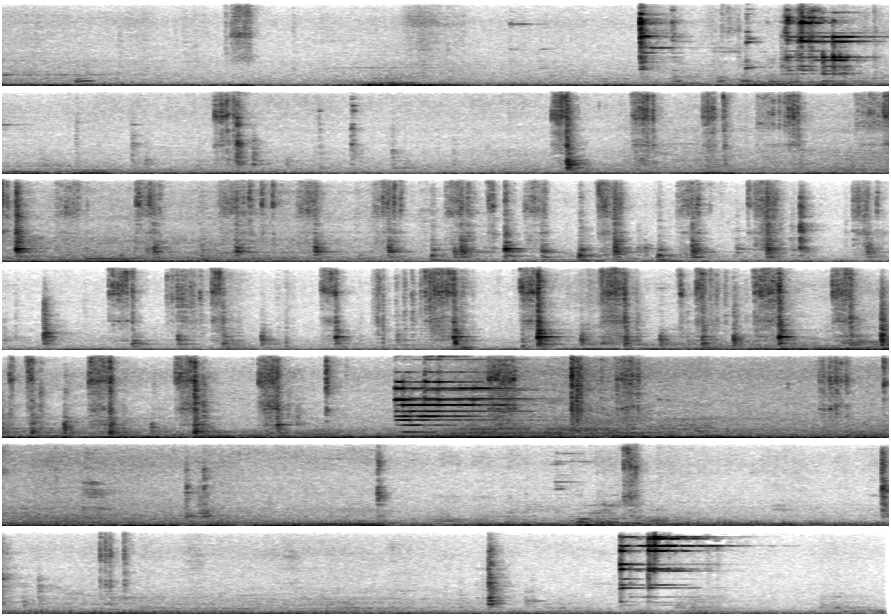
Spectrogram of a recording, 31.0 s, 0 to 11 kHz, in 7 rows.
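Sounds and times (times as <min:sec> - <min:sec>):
ringing metal clink: 0:02.6 - 0:04.5, 0:19.7 - 0:20.9, 0:29.7 - 0:30.4
ratchet wrench clicking: 0:05.5 - 0:06.4, 0:07.2 - 0:19.5, 0:20.2 - 0:22.4, 0:26.6 - 0:27.4.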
